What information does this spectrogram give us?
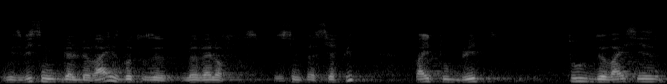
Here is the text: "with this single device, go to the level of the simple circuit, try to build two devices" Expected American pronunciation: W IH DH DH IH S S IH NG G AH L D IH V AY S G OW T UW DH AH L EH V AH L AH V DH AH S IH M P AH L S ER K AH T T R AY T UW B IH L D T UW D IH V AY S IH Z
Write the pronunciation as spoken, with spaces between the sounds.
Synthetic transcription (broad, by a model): W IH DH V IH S S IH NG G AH L D IH V AY S G OW T UW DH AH L EH V AH L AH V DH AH S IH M P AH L S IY K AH T T R AY T UW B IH D T UW D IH V AY S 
